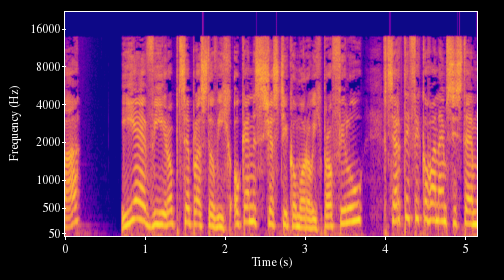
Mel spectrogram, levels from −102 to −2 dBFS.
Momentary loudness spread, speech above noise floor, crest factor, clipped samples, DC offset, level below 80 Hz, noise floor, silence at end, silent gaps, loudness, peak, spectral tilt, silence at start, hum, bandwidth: 5 LU; 43 dB; 12 dB; under 0.1%; under 0.1%; -40 dBFS; -55 dBFS; 0 s; none; -11 LUFS; 0 dBFS; -3 dB/octave; 0 s; none; 14.5 kHz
